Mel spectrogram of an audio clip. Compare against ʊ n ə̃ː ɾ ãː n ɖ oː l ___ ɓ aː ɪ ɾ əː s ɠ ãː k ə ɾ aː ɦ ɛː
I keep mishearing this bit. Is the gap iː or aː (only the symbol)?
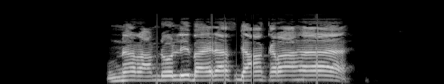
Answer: iː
